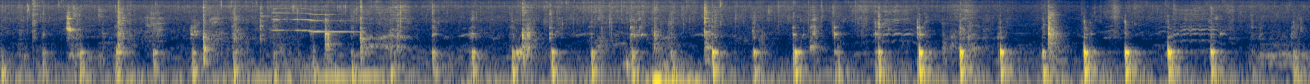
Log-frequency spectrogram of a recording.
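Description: Metal spoon scraping and stirring food sizzling in a frying pan over a wood fire. Regular knocks, about two a second, grow louder in the second half.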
